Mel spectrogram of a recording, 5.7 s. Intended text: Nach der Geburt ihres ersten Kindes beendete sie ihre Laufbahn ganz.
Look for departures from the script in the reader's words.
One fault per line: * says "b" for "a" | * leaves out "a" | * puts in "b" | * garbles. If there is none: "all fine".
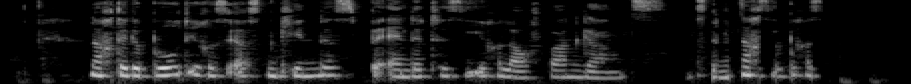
* garbles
